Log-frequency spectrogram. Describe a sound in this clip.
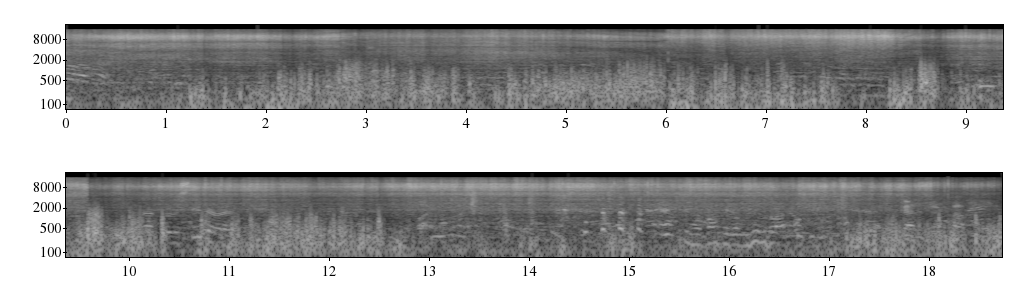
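A hand-held flare burns with a steady hiss and fizz.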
